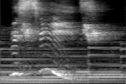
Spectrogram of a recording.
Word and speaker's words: receipt: Some people make the mistake of pronouncing this word as receipt, receipt. Yes, letter P. Some people say receipt or receipt, receipt. No, letter P is silent.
